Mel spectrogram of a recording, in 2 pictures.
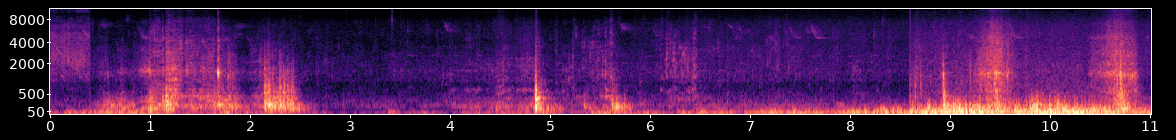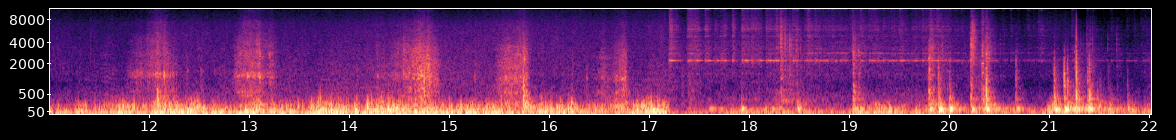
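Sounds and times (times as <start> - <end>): wind rumble on microphone: 6.6 - 22.0.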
